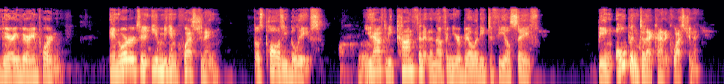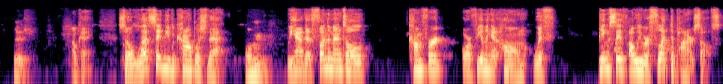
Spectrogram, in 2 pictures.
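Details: Adult speaker; ordinary speech.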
